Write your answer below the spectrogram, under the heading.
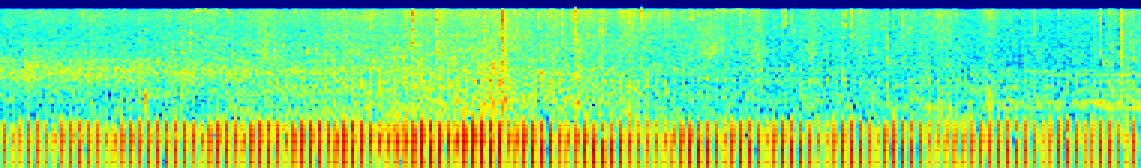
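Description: A small engine running steadily with an even, rapid pulse, with a brief louder rush of noise about halfway through.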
